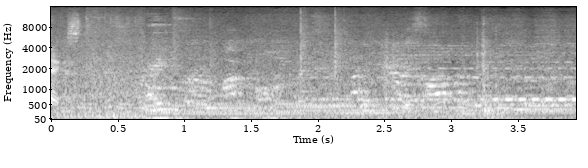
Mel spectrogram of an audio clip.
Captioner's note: phone rings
